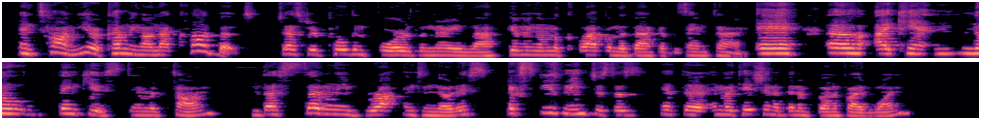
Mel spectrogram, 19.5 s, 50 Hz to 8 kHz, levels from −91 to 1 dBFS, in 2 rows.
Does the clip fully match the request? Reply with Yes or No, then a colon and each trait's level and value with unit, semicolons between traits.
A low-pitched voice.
No: medium, 180 Hz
